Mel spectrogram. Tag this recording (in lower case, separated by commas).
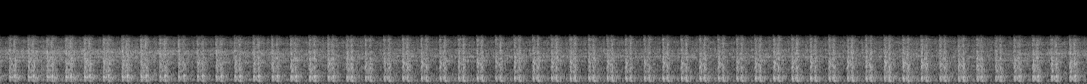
engine, medium engine (mid frequency)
